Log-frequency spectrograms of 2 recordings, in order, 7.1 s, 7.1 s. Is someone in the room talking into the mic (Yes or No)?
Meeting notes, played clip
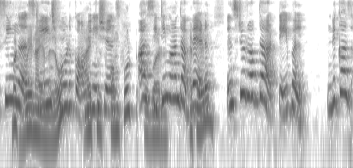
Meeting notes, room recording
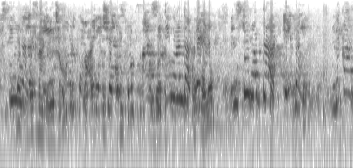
No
